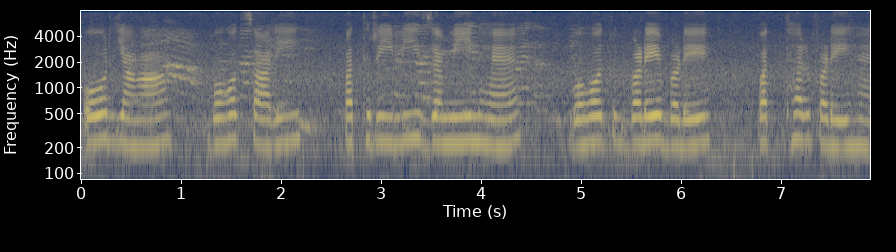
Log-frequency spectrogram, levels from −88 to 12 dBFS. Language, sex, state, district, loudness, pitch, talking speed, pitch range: Hindi, female, Haryana, Jhajjar, -18 LUFS, 230 Hz, 100 wpm, 215-235 Hz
